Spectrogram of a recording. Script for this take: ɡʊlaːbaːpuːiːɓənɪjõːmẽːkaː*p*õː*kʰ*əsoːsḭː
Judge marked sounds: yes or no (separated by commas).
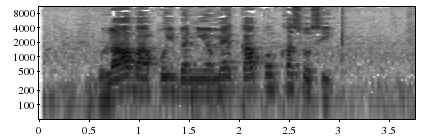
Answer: yes, yes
